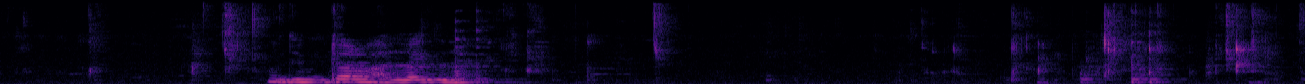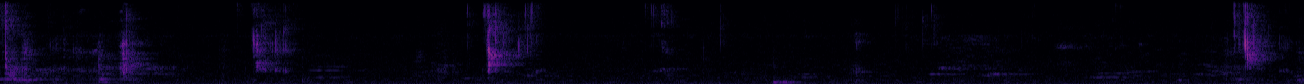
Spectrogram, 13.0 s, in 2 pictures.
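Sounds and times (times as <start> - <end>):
person chewing: 0.0 - 1.4, 2.3 - 11.4, 12.5 - 13.0
wet mouth clicks and smacks: 4.6 - 8.0, 8.8 - 10.0.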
